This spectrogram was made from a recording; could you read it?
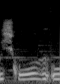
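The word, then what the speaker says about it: Skoob: O Scoob, o B é mudo, hein, galera? – Ok, Scoob.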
